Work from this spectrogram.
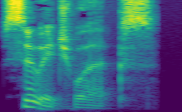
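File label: "sewage works", British English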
